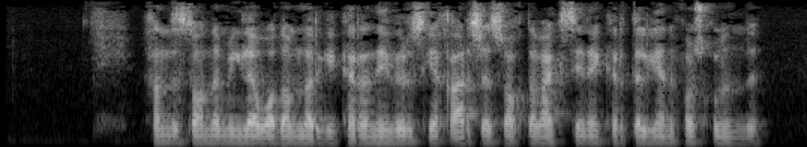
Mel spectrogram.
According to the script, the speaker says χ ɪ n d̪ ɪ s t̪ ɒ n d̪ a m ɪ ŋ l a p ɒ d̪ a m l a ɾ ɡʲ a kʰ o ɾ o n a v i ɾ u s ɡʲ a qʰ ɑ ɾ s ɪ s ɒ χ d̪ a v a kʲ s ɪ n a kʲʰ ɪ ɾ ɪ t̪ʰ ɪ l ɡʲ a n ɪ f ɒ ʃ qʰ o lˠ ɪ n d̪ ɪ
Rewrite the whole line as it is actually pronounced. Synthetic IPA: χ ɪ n d̪ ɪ s t̪ ɒ n d̪ a m ɪ ŋ l a p ɒ d̪ a m l a ɾ ɡʲ a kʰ o ɾ o n a v i ɾ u s ɡʲ a qʰ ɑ ɾ ʃ ɪ s ɒ χ t̪ a v a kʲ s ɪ n a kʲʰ ɪ ɾ ɪ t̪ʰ ɪ l ɡʲ a n ɪ f ɒ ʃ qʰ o lˠ ɪ n d̪ ɪ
